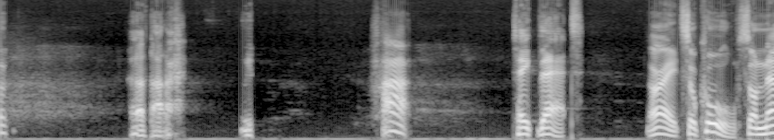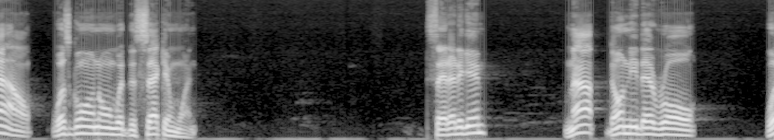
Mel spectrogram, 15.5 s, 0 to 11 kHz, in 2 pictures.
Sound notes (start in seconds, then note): 3.7 he exclaims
